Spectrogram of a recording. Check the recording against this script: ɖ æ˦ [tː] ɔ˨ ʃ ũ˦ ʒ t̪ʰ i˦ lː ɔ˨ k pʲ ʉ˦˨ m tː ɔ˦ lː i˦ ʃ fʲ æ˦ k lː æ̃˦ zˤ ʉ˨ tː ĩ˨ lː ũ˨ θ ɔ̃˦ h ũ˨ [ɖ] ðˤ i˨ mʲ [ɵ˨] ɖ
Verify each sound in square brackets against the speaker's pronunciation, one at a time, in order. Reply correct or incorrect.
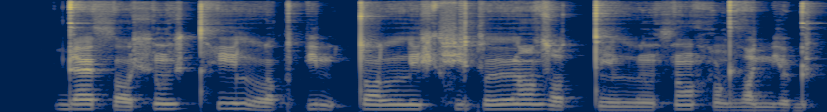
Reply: incorrect: θ, correct, correct

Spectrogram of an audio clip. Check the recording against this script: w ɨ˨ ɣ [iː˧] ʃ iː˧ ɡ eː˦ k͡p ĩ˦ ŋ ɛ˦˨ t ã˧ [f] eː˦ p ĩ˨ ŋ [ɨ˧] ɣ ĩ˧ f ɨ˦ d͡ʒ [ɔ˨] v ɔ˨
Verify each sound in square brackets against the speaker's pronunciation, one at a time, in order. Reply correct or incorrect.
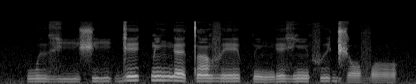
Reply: incorrect: iː˨, incorrect: v, incorrect: e˧, correct

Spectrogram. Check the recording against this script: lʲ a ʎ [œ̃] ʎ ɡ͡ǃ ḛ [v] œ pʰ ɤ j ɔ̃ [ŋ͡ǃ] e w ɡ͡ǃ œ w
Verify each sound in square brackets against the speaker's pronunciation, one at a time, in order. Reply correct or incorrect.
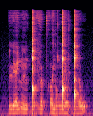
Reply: correct, correct, correct

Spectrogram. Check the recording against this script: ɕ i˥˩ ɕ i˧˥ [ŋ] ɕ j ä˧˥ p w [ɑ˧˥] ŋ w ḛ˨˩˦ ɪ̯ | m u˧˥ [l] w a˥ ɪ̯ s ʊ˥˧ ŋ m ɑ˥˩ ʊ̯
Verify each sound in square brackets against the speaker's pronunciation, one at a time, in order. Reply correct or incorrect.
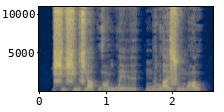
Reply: incorrect: n, correct, correct

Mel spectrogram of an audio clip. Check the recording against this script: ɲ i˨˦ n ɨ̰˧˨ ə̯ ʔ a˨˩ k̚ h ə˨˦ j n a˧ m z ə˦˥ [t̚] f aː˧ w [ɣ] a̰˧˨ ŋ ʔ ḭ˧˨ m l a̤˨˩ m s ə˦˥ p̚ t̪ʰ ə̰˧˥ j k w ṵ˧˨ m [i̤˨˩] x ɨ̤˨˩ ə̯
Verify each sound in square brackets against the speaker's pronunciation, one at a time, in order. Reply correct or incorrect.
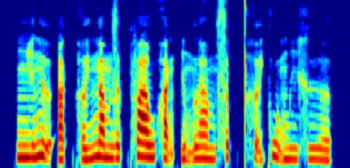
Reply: correct, incorrect: h, correct

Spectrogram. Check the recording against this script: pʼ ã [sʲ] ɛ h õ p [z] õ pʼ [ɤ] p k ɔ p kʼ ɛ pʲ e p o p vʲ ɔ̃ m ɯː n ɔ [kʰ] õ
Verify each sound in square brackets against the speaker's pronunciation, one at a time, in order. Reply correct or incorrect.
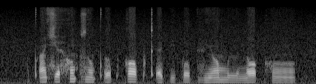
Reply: incorrect: ɕ, correct, correct, correct

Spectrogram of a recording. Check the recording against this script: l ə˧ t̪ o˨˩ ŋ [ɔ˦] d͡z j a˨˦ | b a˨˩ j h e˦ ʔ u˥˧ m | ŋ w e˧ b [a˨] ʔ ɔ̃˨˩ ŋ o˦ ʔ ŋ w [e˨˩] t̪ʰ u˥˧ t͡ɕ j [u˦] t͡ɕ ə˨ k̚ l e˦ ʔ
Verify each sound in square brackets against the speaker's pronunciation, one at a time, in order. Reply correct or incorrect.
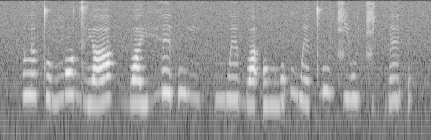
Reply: correct, correct, correct, incorrect: u˧

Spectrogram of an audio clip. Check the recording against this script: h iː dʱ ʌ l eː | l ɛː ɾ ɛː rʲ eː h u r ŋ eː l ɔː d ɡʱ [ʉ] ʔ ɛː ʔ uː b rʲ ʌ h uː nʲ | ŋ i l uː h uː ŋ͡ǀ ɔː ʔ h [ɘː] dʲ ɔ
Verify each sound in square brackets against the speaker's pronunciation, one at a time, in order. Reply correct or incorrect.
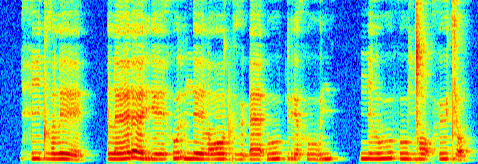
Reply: correct, incorrect: ʉː

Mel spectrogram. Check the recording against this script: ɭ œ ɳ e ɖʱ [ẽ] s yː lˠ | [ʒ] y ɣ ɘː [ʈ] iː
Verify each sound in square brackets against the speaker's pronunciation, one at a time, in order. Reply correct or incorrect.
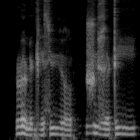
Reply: incorrect: e, correct, correct

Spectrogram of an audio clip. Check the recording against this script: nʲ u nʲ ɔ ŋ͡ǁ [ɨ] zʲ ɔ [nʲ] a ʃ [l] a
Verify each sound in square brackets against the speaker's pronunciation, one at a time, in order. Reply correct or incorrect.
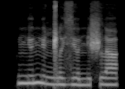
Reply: correct, correct, correct

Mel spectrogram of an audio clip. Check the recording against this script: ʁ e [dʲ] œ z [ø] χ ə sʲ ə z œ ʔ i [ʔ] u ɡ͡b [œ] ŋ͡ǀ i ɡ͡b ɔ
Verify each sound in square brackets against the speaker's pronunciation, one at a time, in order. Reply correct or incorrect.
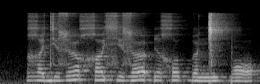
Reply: correct, correct, incorrect: χ, correct

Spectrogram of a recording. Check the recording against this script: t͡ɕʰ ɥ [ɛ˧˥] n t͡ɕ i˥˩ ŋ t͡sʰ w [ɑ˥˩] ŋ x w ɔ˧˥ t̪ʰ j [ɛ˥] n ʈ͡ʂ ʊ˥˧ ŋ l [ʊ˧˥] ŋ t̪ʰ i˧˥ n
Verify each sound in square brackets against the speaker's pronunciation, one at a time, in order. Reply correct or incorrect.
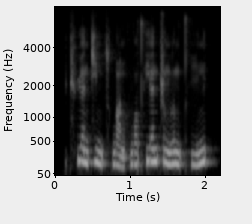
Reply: incorrect: ɛ˥˧, incorrect: ɑ̰˨˩, correct, incorrect: ʊ˥˩

